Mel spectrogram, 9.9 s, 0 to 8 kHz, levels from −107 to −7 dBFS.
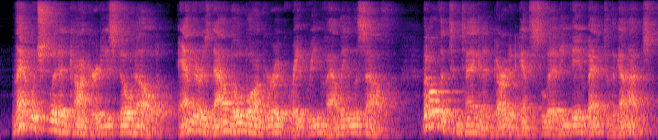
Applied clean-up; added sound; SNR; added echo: none; none; none; reverberation time 0.8 s.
